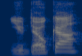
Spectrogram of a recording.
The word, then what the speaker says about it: Udoka: but his uh and i hope i get his name right but emway um udoka i believe is how you say it the boston celtics head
